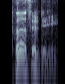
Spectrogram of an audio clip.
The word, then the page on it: perfidy: British English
